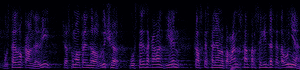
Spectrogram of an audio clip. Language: Catalan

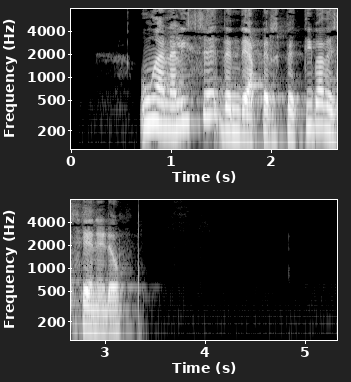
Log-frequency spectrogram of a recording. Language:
Galician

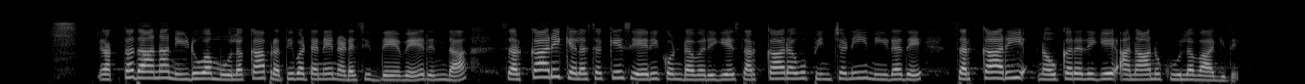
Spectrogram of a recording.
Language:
Kannada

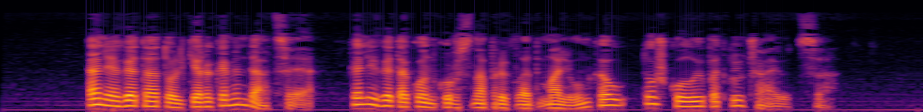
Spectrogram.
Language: Belarusian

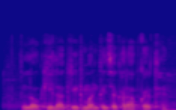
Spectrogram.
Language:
Chhattisgarhi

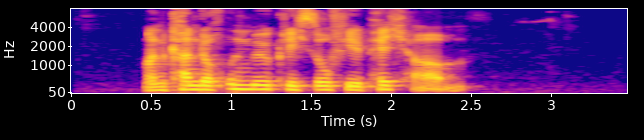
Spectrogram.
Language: German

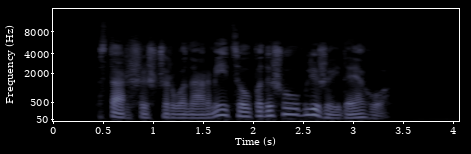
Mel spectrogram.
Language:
Belarusian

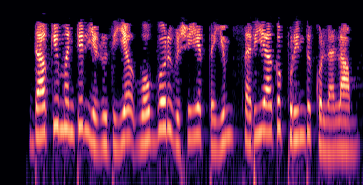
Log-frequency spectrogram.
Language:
Tamil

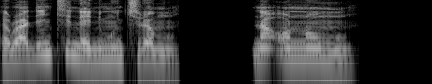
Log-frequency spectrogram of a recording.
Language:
Akan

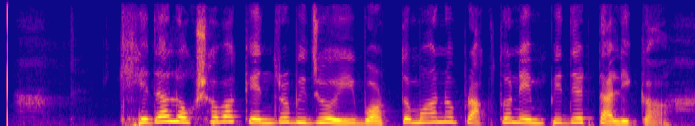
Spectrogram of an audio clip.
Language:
Bangla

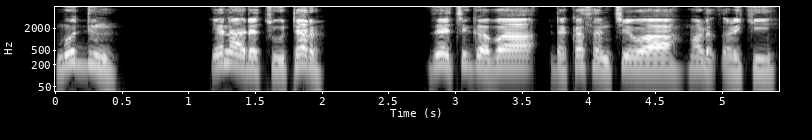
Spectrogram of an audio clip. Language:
Hausa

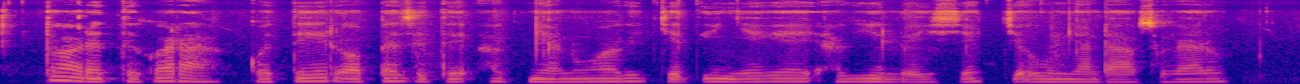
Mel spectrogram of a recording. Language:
Kalenjin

